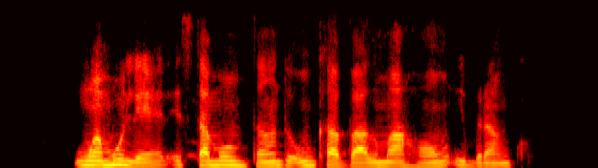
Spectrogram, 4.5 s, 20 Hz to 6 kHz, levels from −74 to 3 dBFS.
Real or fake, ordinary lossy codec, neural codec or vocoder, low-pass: real; Opus, 16 kbps; none; 5.4 kHz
